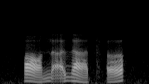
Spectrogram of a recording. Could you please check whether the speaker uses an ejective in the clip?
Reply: yes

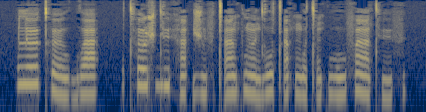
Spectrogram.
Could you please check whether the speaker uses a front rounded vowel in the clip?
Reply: yes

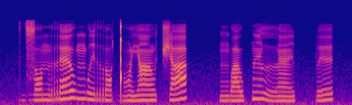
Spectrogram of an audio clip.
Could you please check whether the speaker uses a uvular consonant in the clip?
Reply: no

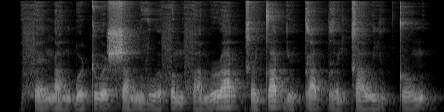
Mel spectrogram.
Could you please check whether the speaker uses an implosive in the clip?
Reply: yes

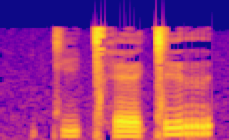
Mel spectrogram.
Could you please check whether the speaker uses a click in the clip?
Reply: yes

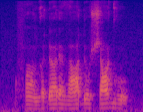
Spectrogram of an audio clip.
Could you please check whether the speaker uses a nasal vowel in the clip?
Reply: yes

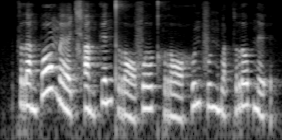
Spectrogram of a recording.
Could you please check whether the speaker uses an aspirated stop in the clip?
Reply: yes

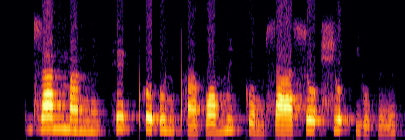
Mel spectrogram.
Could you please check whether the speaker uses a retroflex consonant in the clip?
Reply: no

